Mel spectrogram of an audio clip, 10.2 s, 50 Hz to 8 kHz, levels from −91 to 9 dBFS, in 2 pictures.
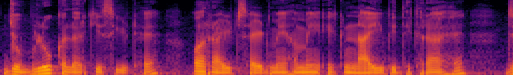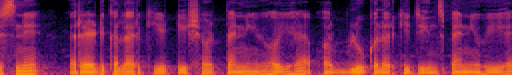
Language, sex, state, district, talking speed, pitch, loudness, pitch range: Hindi, male, Gujarat, Valsad, 200 wpm, 95 Hz, -21 LUFS, 90-105 Hz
